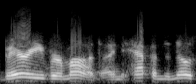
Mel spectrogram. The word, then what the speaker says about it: Barre: one I'd like to address comes from it's pronounced Barre Vermont Anne happened to know the proper pronunciation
